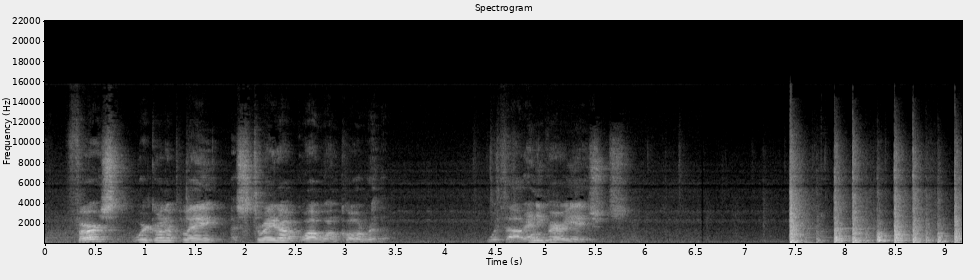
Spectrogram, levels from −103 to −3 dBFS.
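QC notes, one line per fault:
Nothing stood out on listening.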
